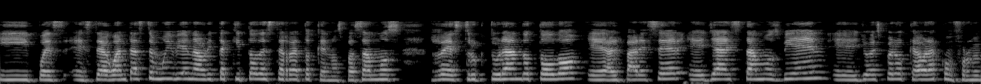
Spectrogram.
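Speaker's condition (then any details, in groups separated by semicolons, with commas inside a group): No condition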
